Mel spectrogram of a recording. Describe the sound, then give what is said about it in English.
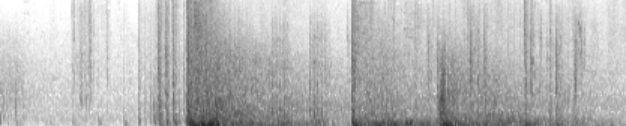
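Gunfire in the video game Apex Legends starts with faint clicks, then comes in a few loud bursts of rapid shots spaced apart, with booming impacts. “Why did you shoot us from there?”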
